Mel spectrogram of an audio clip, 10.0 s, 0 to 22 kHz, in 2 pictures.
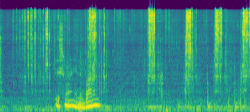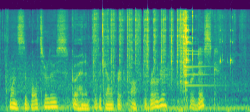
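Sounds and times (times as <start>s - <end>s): socket ratchet clicking: 3.0s - 5.1s.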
